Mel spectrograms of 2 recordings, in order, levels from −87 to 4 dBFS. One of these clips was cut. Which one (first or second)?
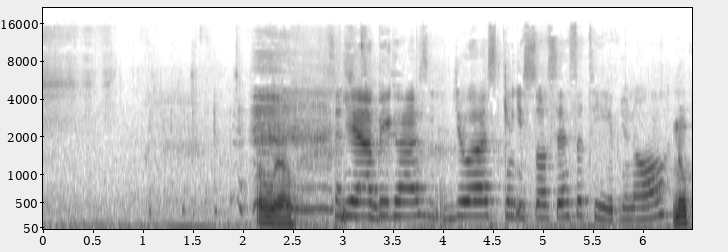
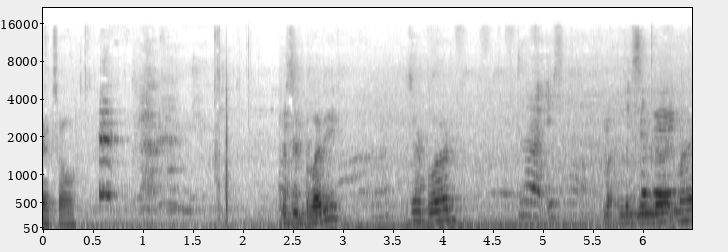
second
